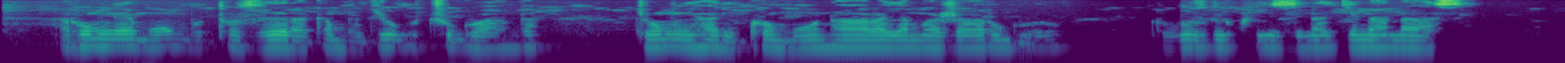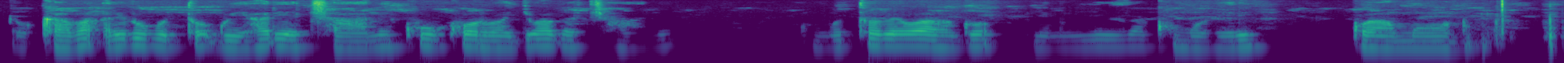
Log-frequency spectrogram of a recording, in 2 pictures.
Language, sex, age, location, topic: Kinyarwanda, female, 50+, Musanze, agriculture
